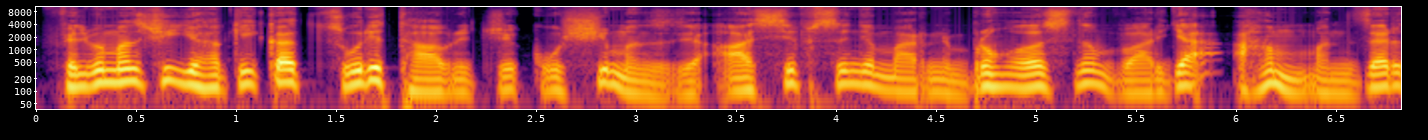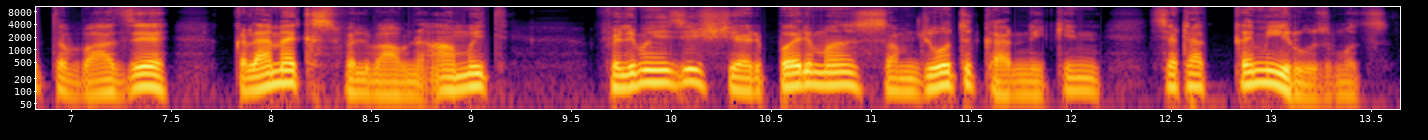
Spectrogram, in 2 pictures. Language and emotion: Kashmiri, neutral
